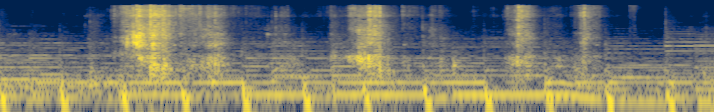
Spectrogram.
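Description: Close-up mouth sounds of eating fried rice by hand: wet chewing and smacking noises, loudest about a second in, again near three seconds and twice around four seconds, over steady background music.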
